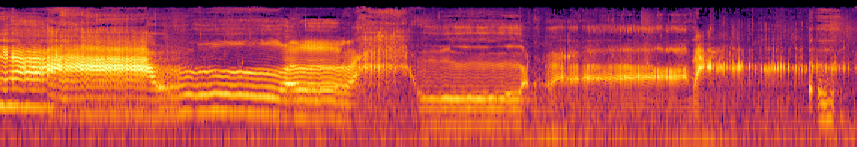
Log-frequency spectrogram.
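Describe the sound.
An old woman sings badly: a wavering, off-key voice wails in long sustained tones, sliding up and down in pitch with a strained, warbling quality, loud and continuous for about eleven seconds with brief breaks between phrases.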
